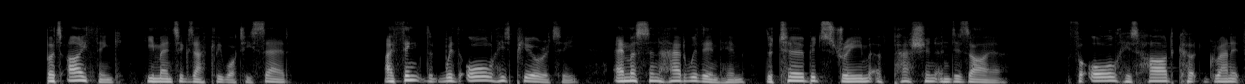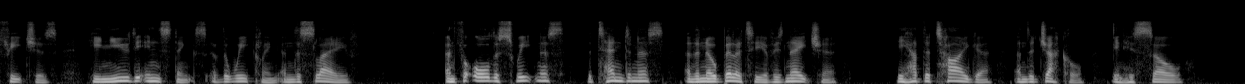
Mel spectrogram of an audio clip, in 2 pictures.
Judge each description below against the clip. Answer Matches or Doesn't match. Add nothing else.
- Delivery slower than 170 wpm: Matches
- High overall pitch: Doesn't match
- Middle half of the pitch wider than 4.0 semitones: Matches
